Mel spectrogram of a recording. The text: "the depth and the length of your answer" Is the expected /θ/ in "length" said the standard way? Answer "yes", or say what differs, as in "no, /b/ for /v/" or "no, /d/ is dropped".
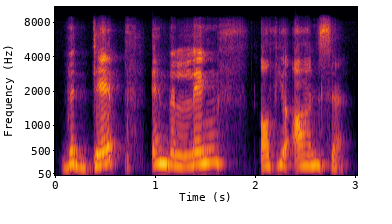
yes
